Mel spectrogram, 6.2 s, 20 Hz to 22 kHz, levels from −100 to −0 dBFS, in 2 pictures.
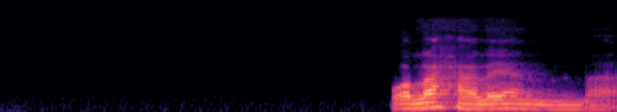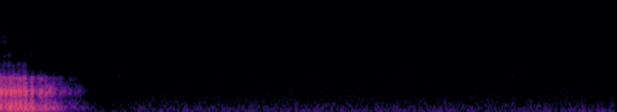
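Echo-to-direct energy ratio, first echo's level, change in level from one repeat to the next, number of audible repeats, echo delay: -16.5 dB, -17.0 dB, -7.5 dB, 2, 73 ms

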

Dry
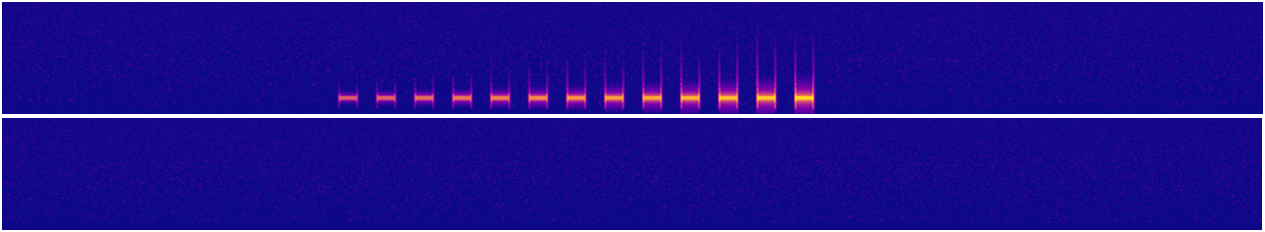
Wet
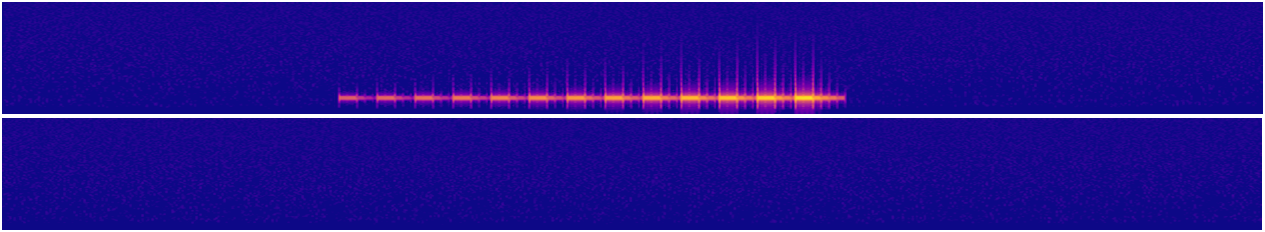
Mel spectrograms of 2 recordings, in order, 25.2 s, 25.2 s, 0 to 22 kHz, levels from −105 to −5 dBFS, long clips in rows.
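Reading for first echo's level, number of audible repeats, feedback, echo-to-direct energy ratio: -14.0 dB, 3, 42%, -13.0 dB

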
